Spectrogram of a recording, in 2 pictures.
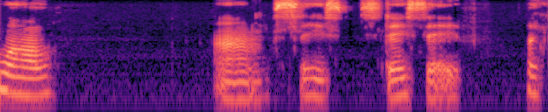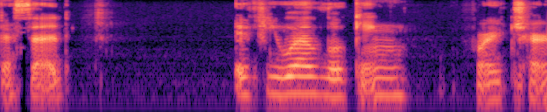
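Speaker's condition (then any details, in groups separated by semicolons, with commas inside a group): Cerebral palsy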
